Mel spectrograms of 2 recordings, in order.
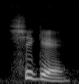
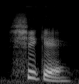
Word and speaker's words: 시계: Okay, now when consonants other than ing or riul are combined with ye, then the sound changes from ye to e.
